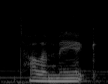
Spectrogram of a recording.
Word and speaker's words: Ptolemaic: I think the P might be silent. I think it's Ptolemaic. Astronomy.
